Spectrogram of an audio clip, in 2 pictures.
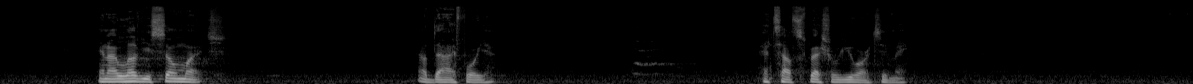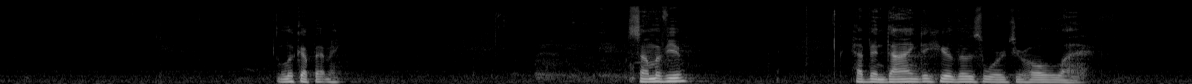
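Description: A man speaks through a microphone in short bursts with long pauses.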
